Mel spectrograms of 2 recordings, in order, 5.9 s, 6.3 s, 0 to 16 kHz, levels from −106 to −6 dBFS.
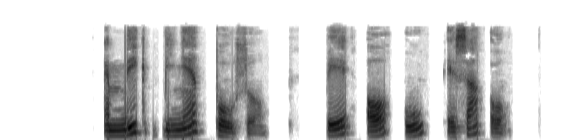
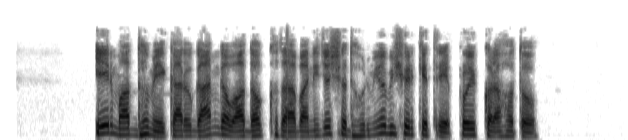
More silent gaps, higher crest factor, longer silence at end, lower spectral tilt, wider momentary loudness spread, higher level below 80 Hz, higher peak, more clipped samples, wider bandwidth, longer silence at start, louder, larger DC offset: first, 2.69-2.88 s, 2.98-3.26 s, 3.60-3.66 s, 3.92-4.03 s, 4.30-4.43 s vs none; about the same, 20 dB vs 16 dB; about the same, 0.85 s vs 0.95 s; second, -4 dB/octave vs -6.5 dB/octave; first, 10 LU vs 6 LU; about the same, -56 dBFS vs -54 dBFS; about the same, -2 dBFS vs 0 dBFS; neither; first, 8.4 kHz vs 7.6 kHz; about the same, 1.05 s vs 0.95 s; second, -20 LUFS vs -16 LUFS; neither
